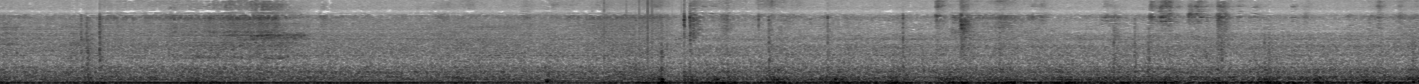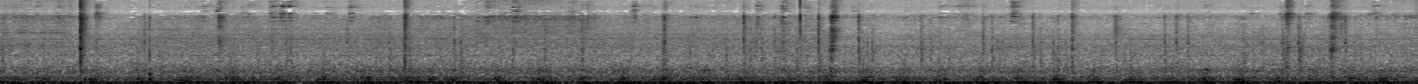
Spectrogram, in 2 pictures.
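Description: Passenger train running: a steady low rumble that grows a little louder about six seconds in, with a few faint clicks.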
